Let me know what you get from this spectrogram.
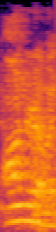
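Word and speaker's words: honourable: तो यहाँ इसमें ऑनरेबल, यहाँ भी एच साइलेंट है, खास करके साइलेंट वाला वर्ड ज़्यादा ही पूछा जाता है।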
